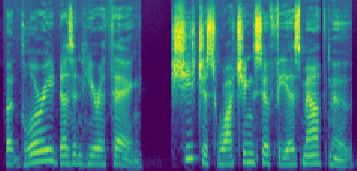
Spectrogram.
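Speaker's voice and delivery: plain reading voice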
